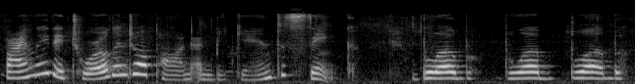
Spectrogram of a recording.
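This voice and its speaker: Child storyteller, very high voice, slow expressive read-aloud delivery, faint noise behind. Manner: expressive, with repeated words and sound effects. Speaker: storybook reader. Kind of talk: read-aloud storytelling with asides to young listeners.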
